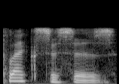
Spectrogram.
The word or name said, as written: plexuses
